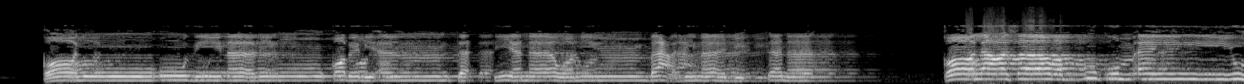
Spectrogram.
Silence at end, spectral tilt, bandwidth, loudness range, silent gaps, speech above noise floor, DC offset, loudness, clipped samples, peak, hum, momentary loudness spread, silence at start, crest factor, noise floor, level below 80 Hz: 0 s; -5 dB/octave; 10.5 kHz; 8 LU; none; 51 dB; under 0.1%; -16 LUFS; under 0.1%; 0 dBFS; none; 13 LU; 0.45 s; 16 dB; -66 dBFS; -62 dBFS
